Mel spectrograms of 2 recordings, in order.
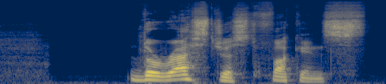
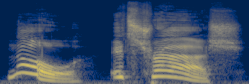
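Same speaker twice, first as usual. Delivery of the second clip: indignant rejection; 9 semitones higher, much slower than usual. Real, not acted. Rejecting the booking decision outright.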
